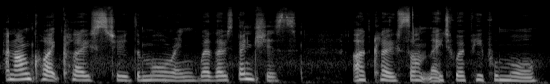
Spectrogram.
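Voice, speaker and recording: A woman's voice: medium pitch, steady tone. A woman, hosting a casual livestream outdoors by a river and chatting with viewers through a handheld phone. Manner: slow, chatty, thinking aloud. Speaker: livestream host. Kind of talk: casual chat with live viewers.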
